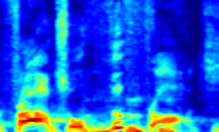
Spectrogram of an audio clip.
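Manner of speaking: THE in "the France" stretched slowly; mock grand "the France"; stress on THE. Shown as a demonstration. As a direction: lean on "the" in "France, or the France". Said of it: "as it prefers to call itself".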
